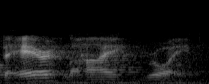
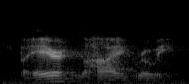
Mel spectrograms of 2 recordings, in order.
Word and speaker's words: Be'er Lahai Roi: That is why the well was called Be'er Lahai Roy. It is still there between Kadesh and Bered. I should pronounce that Roi, if I'm doing just like the Hebrew. Be'er Lahai Roi.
